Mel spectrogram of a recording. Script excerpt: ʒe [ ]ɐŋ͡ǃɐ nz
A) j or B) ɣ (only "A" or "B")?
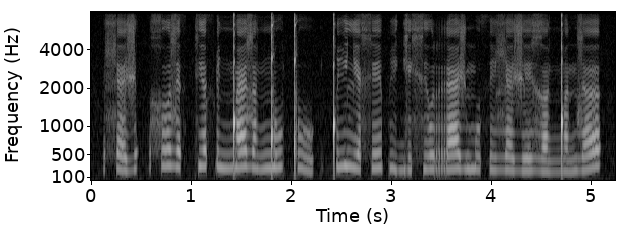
B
